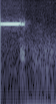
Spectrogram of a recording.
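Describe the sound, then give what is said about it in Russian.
A voicemail beep signal sounds once as a short, high, steady tone, followed by near silence. “Вызываемый абонент, к сожалению, все еще не отвечает. Вы можете оставить для него голосовое сообщение после сигнала.”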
